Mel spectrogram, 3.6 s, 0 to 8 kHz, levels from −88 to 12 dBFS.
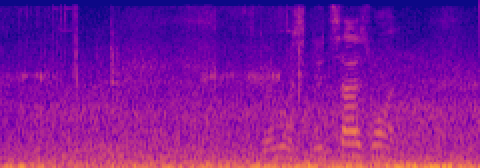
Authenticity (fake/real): real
